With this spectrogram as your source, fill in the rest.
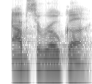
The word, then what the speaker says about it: Absaroka: You're listening because we went down to Wyoming, to a county, and make sure I'm pronouncing this correct, Absaroka County.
